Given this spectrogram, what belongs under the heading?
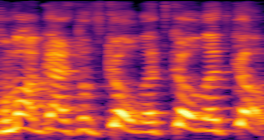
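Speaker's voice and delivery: urgent shout, pitched way up, loud. A player's character jumps up and heads for the exit, urging the group on with urgent shouting. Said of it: "just shouting like".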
